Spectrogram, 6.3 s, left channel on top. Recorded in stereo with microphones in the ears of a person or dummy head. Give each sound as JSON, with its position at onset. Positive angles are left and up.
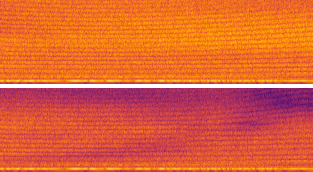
{"t": 0.0, "sound": "a drone", "side_deg": 45}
